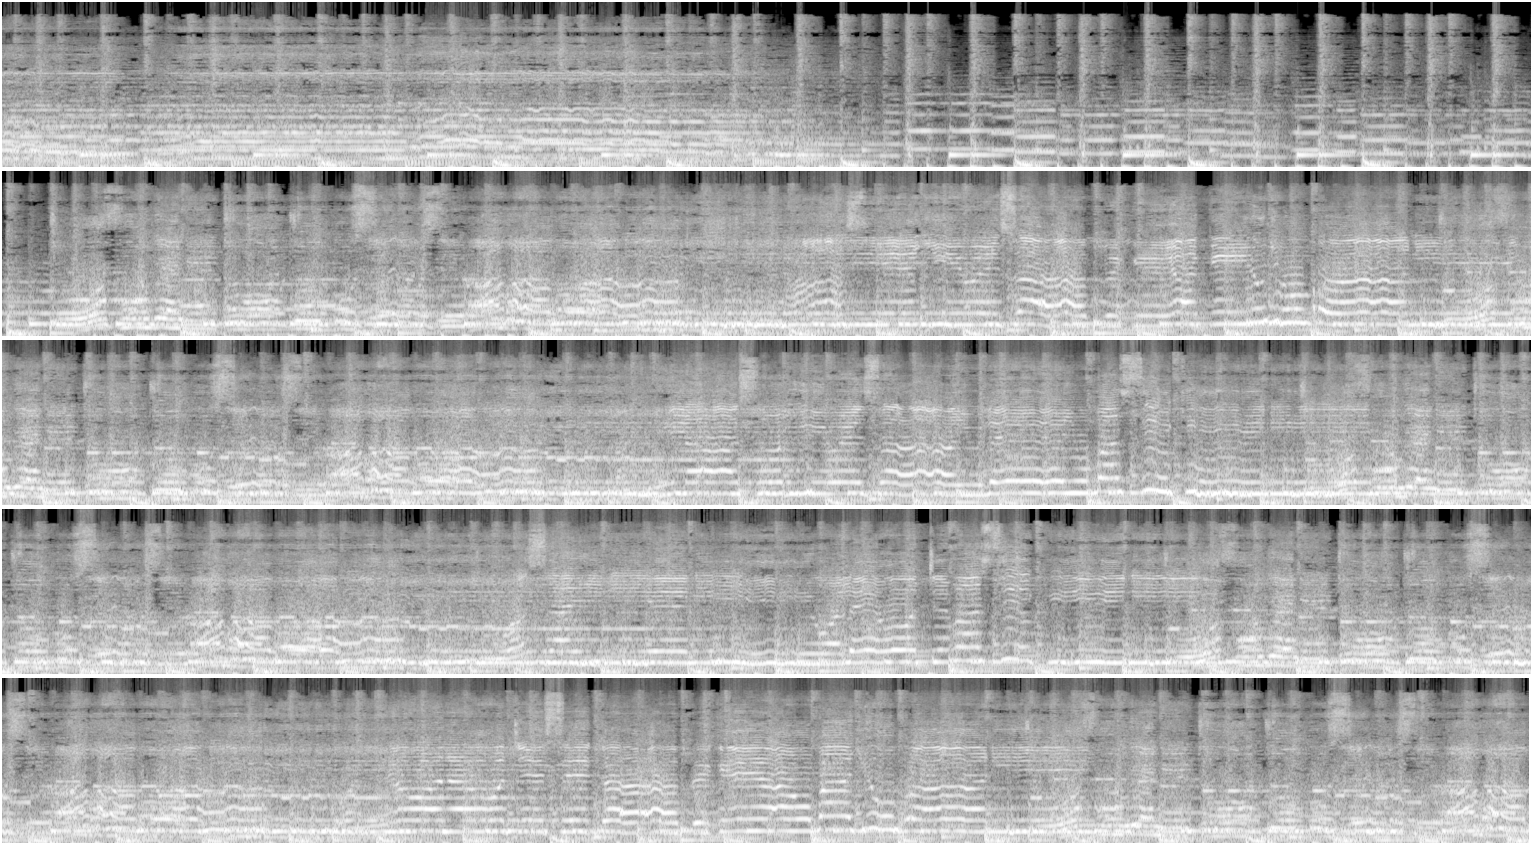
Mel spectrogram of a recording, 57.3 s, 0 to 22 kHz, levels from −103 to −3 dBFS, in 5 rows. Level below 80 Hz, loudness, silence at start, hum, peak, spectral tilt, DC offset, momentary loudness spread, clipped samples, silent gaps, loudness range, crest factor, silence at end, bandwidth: -18 dBFS; -6 LUFS; 0 s; none; 0 dBFS; -4 dB/octave; under 0.1%; 6 LU; 4%; none; 5 LU; 6 dB; 0 s; over 20 kHz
